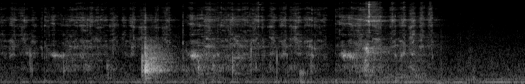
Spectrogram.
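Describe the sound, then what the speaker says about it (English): A fork lightly whisks dry pancake ingredients in a bowl, giving quiet, irregular scraping and clinking taps against the dish, close by and with no talk. "I'm just whisking it lightly with a fork."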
